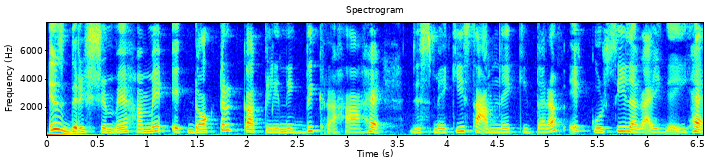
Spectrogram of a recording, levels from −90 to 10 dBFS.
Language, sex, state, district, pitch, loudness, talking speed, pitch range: Hindi, female, Jharkhand, Palamu, 275 Hz, -22 LUFS, 190 wpm, 260-300 Hz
